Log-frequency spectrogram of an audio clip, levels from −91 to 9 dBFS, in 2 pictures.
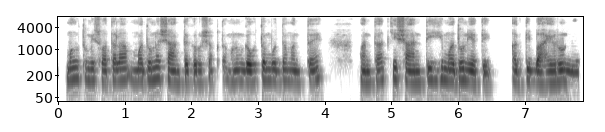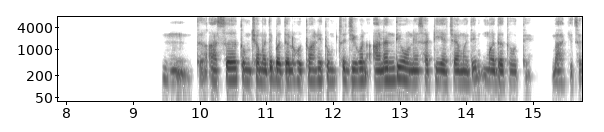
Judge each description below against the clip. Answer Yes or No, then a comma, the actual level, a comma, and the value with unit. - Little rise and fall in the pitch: Yes, narrow, 1.9 semitones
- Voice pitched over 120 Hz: Yes, medium, 140 Hz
